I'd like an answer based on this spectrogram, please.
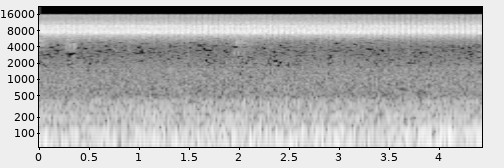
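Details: Crickets calling at night produce an unbroken, very high, steady shrill trill with a fast fine pulse, a quiet low rumble underneath.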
